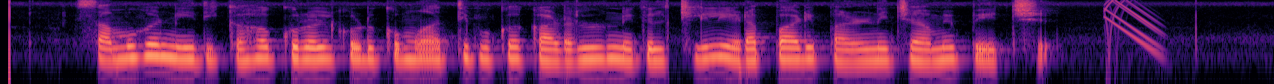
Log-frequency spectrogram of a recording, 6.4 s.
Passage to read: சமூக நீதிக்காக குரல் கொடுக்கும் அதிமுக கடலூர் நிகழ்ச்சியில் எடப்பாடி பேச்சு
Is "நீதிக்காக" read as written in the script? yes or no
yes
